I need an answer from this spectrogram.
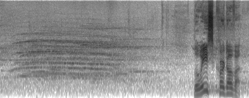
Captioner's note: audience cheering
